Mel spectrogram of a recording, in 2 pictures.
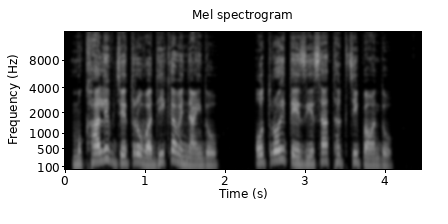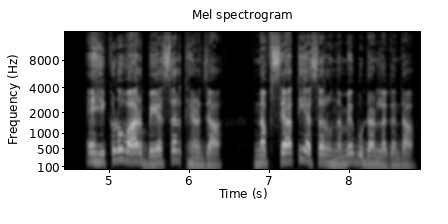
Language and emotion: Sindhi, neutral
